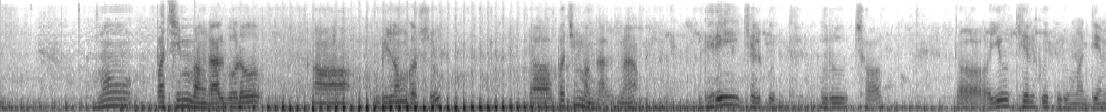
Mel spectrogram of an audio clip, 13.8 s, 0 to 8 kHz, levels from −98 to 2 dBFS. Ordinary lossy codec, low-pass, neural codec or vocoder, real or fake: Opus, 16 kbps; 7.2 kHz; codec, 24 kHz, 6 kbps, HILCodec; fake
